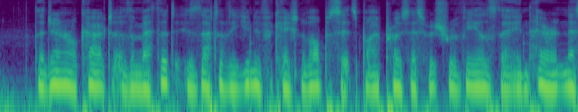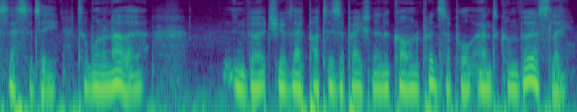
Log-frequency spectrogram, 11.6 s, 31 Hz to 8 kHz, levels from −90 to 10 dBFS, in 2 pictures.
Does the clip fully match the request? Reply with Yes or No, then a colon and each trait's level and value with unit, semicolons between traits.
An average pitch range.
No: narrow, 2.0 semitones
